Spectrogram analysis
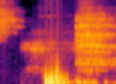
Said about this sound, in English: Good. Take another deep breath in and out. You're finally breathing. I love it.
